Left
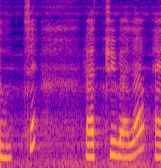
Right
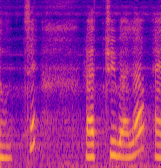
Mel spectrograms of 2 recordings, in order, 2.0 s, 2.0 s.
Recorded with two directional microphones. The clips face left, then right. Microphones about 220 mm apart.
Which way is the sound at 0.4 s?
40° left (ahead or behind).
